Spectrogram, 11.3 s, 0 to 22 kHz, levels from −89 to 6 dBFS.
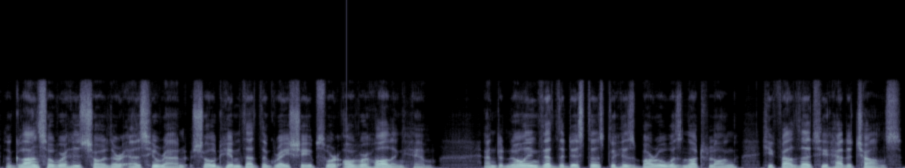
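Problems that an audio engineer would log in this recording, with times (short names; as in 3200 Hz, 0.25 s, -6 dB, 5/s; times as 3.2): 4.33 pop -16 dBFS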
